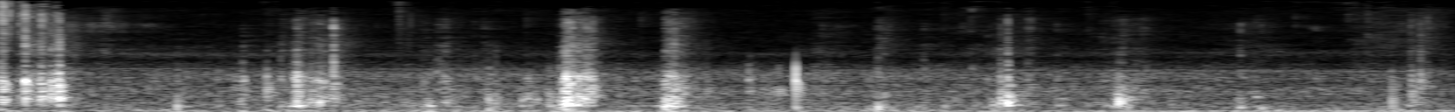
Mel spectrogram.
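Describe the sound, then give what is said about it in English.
Cheese and banana being eaten produce a run of soft, crisp bites and chewing noises. The sounds come as many brief, faint bursts spaced irregularly across quiet background, with no talking. “Cheese, banana, and homemade bread. Hell yeah. Let's take the cheese and banana down first.”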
